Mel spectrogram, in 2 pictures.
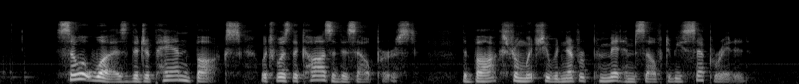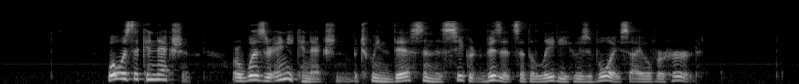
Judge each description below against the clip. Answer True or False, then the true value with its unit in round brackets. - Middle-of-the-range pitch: True (160 Hz)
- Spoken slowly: False (180 wpm)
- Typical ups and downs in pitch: False (6.3 semitones)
